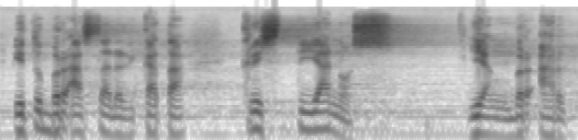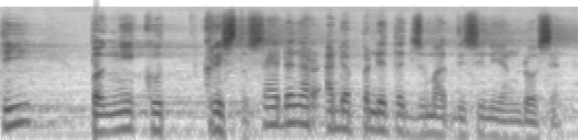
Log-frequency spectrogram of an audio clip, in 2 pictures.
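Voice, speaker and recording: A man's voice: fairly low pitch, sharp tone. Manado-accented preacher guy giving a sermon, big hall echo, faint hum behind. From Manado, Indonesia. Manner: storytelling preacher acting out a joke. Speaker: pastor.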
